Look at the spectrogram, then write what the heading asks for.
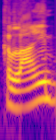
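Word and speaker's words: climb: कि चढ़ना सही है यहां पे इसको क्लाइम मत पढ़ना ये जो बी है ये साइलेंट है ठीक है इसको क्लाइम पढ़ना सही है जब एम के बाद बी आ जाए उस बी को आप नहीं पढ़ोगे जैसे कि तम है उथम नहीं है उतम है प्लम है ठीक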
